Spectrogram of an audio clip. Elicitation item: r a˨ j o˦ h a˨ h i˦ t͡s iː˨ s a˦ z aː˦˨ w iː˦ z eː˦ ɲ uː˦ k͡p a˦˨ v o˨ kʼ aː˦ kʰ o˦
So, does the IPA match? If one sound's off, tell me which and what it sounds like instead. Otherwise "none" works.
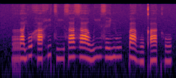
none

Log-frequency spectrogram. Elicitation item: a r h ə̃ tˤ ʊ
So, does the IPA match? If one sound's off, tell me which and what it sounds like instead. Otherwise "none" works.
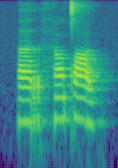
none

